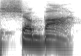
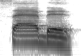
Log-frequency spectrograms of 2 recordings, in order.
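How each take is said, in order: First: The word begins with an sh sound. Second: The word begins with a plain s sound. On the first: The speaker calls it right. "The ancient pronunciation is Shabbat" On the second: The speaker calls it wrong. "The Greek pronunciation of Shabbat is Sabbath"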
